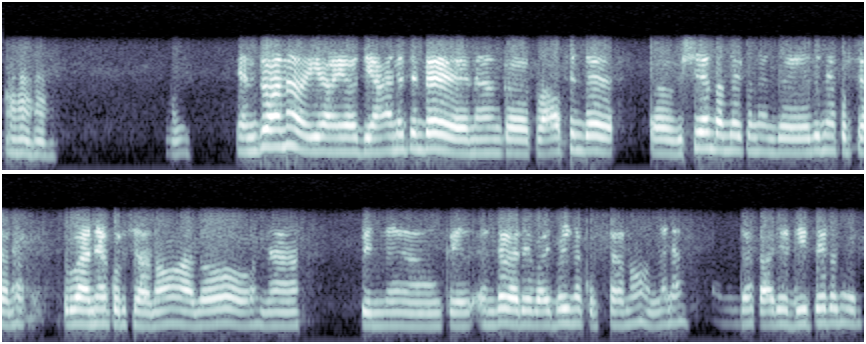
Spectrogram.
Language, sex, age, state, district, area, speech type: Malayalam, female, 45-60, Kerala, Kollam, rural, conversation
